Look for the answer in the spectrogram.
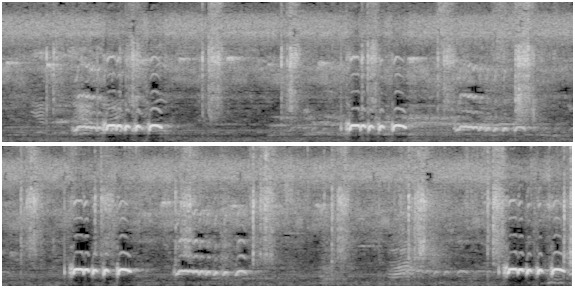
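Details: Wild zebra dove singing melodiously to attract other zebra doves: crisp stuttering trills each followed by a softer rolling coo, repeated about every two seconds, with background hiss and faint clicks.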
